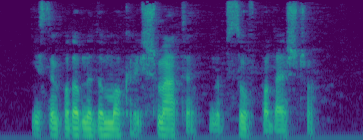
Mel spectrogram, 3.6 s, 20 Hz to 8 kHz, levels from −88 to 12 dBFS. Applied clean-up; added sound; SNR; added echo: none; none; none; none.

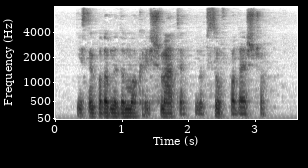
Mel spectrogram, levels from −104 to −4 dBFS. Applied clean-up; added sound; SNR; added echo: none; none; none; reverberation time 0.2 s.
